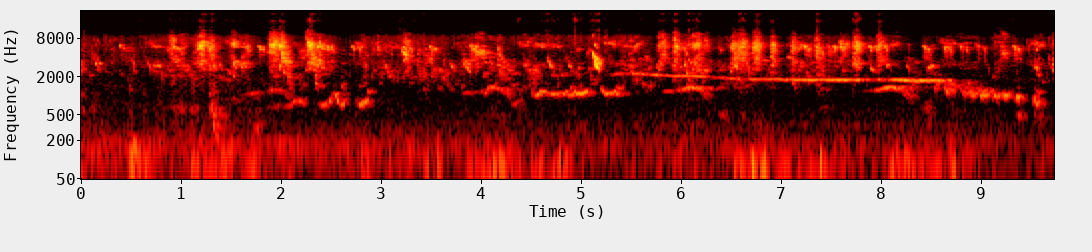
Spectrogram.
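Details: Baby chickens chirping while eating, a dense chorus of high, overlapping peeps with a long thin whistle-like tone held steady through the second half.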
